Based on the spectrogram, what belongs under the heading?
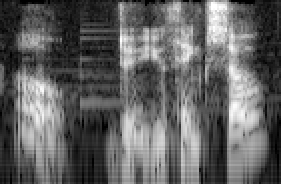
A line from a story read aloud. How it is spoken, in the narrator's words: Rachel exclaimed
